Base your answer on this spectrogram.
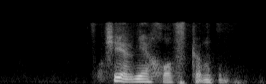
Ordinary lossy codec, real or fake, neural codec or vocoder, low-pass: Opus, 16 kbps; fake; codec, 16 kHz, 0.5 kbps, FunCodec, trained on Chinese and English, 25 frames a second; 7.2 kHz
